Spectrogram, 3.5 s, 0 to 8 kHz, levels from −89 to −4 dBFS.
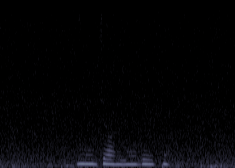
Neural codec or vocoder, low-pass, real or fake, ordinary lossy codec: none; none; real; none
